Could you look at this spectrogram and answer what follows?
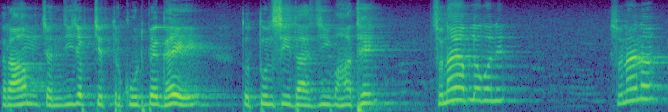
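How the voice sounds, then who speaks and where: A man preaching a sermon as a Jain monk, telling stories with emphasis, going from slow and low to loud, drawn-out high lines. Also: muffled recording. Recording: echoey hall with long reverb.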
